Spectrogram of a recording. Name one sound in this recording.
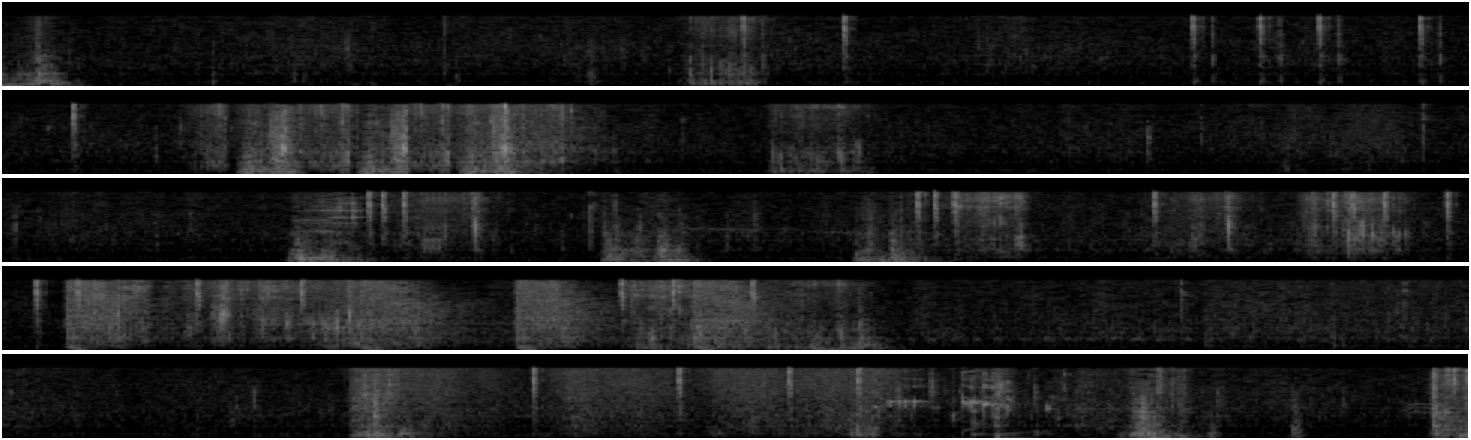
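Short game menu clicks and item rustles sound now and then.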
